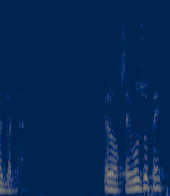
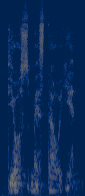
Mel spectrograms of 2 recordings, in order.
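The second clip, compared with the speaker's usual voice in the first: whisper; 4 semitones lower, 5 dB quieter than usual. Real, not acted. Whispered personal assurance.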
